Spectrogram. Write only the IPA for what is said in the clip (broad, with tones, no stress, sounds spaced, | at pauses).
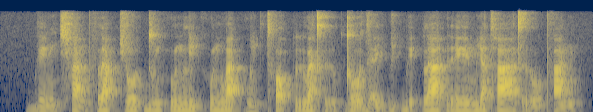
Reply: b eː˨˩ ŋ t͡ɕʰ a˨˩ ŋ pʰ l a˦˥ p̚ t͡ɕ oː˦˥ t̚ d u˧ n h u˧ n l i˦˥ ʔ h u˦˥ n w a˨˩ ʔ k w i˨˩ ʔ tʰ ɔ˥˩ ʔ p r u˦˥ a̯ kʰ r u˨˩ k̚ d oː˥˩ d ɛː˩˦ j b i˥˩ ʔ b e˨˩ ʔ p l aː˥˩ t̚ r eː˧ m i˦˥ a̯ tʰ aː˧ t r oː˩˦ pʰ a˧ ŋ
